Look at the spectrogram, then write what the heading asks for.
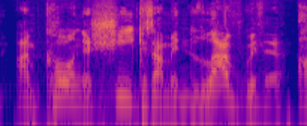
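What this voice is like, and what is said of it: Put-on Scottish accent. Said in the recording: “That was not Australian. ... That was Scottish. ... That was Scottish as fuck.”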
